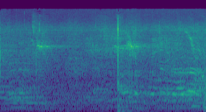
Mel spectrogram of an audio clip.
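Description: A basketball striking the outdoor concrete court once, a sharp thud about a second in.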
